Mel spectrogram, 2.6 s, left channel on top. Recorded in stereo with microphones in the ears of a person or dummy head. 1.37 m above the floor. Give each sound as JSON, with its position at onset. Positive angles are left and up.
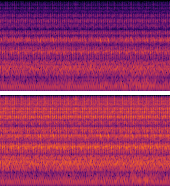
{"t": 0.0, "sound": "an engine running", "side_deg": -85}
